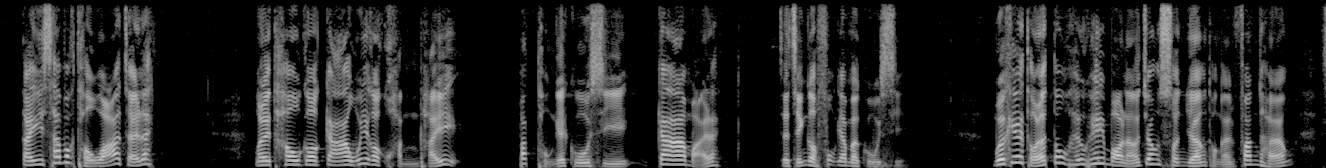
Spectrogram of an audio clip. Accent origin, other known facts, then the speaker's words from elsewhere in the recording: Hong Kong; 我在香港成长，我叫香港最黄金的八十年代，香港人其实一向是很善良很和平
